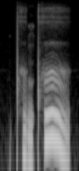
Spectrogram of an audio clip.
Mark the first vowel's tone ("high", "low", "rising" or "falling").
low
